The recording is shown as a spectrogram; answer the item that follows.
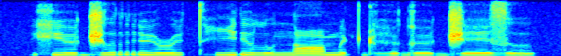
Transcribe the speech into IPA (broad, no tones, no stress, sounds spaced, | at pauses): xʲ øː d͡ʒ ɯ r y ɹ y t̪ʰ i ɾʲ u l u n ɑ m e ʈ ɖʱ ø ɡ øː d͡ʒ eː z ɯ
